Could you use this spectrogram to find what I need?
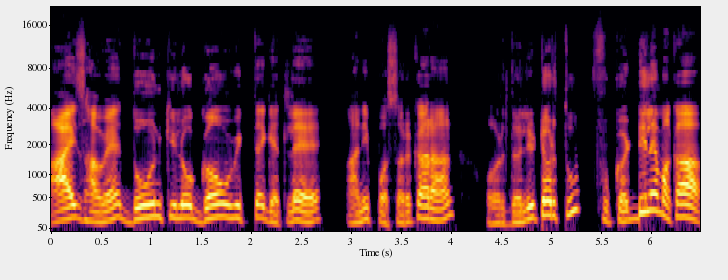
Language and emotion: Goan Konkani, happy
